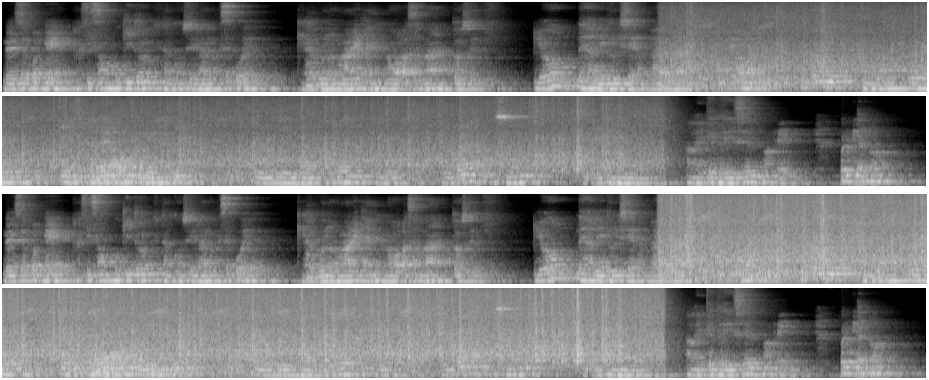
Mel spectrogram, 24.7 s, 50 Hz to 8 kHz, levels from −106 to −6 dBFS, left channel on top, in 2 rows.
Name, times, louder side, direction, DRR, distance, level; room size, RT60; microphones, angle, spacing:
voice 1, 0.0-3.4 4.0-6.4 7.1-9.2 9.8-10.1 10.6-14.8 15.7-17.7 18.2-19.5 20.1-20.9 21.4-22.5, equal, 30° right, -6 dB, 3.4 m, -32 dB
voice 2, 4.0-4.4 7.4-7.5 9.5-9.8 22.5-22.8 23.2-24.1, left 1 dB, 5° right, -6 dB, 4.7 m, -37 dB
sound 1, 8.7-21.2, right 8 dB, 65° right, 0.5 m, -32 dB
13.0 x 8.0 x 7.8 m, 1.3 s
head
